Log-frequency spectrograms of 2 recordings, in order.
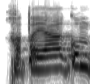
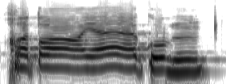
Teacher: طا کو بھی منہ بھر کے پڑھنا ہے اور کھینچ کر کے بھی پڑھنا ہے، خطایا نہیں پڑھنا ہے اس کو، اکثر غلطی یہی کرتے ہیں لوگ، خطاياكم پڑھتے ہیں، طا کو نہیں کھینچتے ہیں، تو کیسے پڑھنا ہے آپ کو؟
